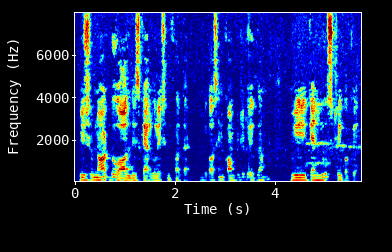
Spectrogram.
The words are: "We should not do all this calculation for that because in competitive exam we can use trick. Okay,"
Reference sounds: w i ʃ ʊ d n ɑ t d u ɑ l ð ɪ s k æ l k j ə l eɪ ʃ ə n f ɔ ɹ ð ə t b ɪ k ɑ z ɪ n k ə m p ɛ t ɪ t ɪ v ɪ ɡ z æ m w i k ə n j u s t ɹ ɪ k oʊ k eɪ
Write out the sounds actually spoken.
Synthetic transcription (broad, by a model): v i ʃ ʊ d n ɑ t d u ɑ l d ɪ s k æ l k j ə l eɪ ʃ ə n f ɔ ɹ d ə t b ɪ k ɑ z ɪ n k ə m p ɛ t ɪ t ɪ v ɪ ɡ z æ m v i k ə n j u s t ɹ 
